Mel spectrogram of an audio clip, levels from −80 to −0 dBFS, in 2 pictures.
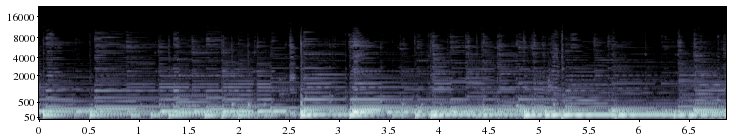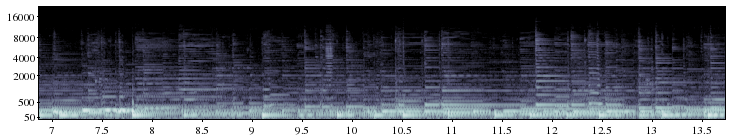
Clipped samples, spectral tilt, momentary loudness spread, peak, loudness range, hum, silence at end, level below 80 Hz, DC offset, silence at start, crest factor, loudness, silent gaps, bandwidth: under 0.1%; -8.5 dB/octave; 7 LU; -2 dBFS; 3 LU; none; 0 s; -40 dBFS; under 0.1%; 0 s; 16 dB; -21 LUFS; none; 9 kHz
